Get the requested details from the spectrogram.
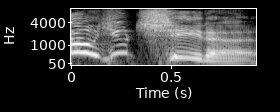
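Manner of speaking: cartoon talking donkey sidekick voice. Acting out what Cavassier said about the lies, in a Donkey from Shrek voice. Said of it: "you sound like the donkey from Shrek".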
